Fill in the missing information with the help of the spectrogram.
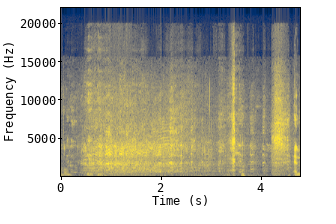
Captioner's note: congregation laughing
